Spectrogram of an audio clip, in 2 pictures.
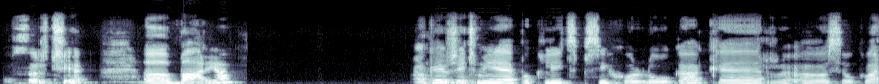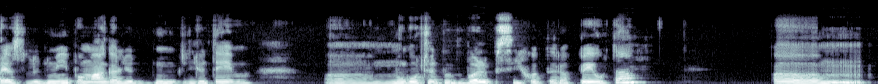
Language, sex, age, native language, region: Slovenian, female, 18-29, Slovenian, Central Slovenia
